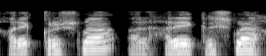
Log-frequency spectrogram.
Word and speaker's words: Krishna: say Krishna properly yeah see it's not Krishna that is completely wrong uh that actually some some different from Gujarat in Gujarat also they pronounce it krushna krushna but that is wrong uh we pronounce it as H Krishna har har Krishna so it's not completely re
